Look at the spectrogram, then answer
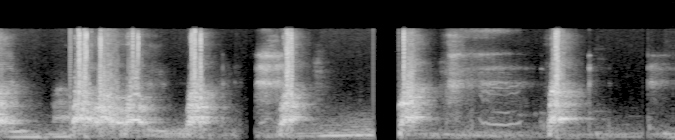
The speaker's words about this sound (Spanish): Un lomito enfadado con el América. Sí, ya escucharon, está muy enojada.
